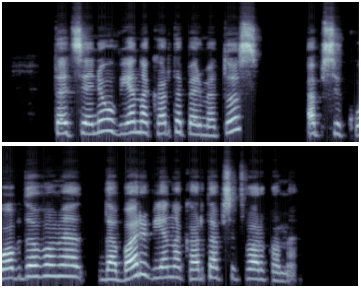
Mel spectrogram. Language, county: Lithuanian, Šiauliai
